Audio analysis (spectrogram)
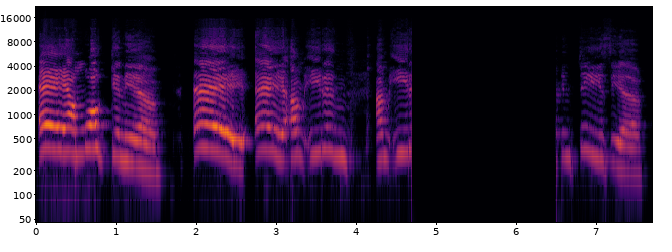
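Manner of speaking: hammed-up New York accent, self-admittedly not good. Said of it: "I don't have a good New York accent".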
